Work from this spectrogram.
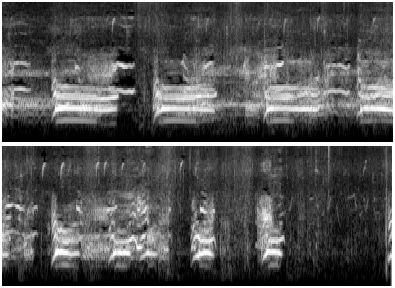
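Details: Young female hound from Blackcreek, running for the first time in the morning, giving long drawn-out bawling barks, each held about a second, spaced irregularly and growing choppier toward the end.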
